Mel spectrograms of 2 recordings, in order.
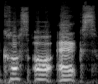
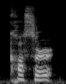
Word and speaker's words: COSRX: also picked up the cosrx which I've learned that's how you say it cos RX instead of not Coser Coser or coer cos RX um I put I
